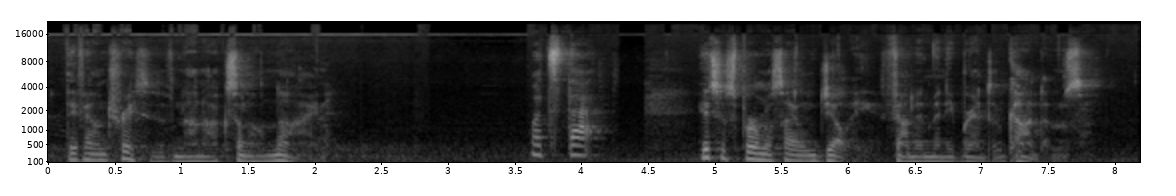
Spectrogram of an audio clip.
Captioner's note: none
